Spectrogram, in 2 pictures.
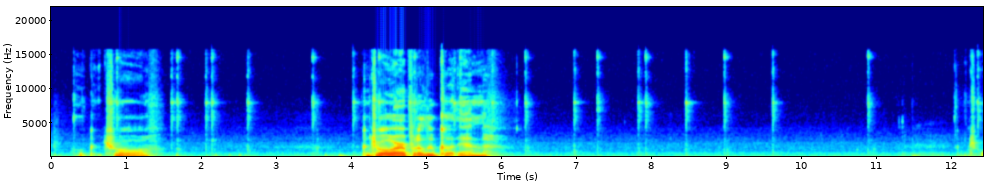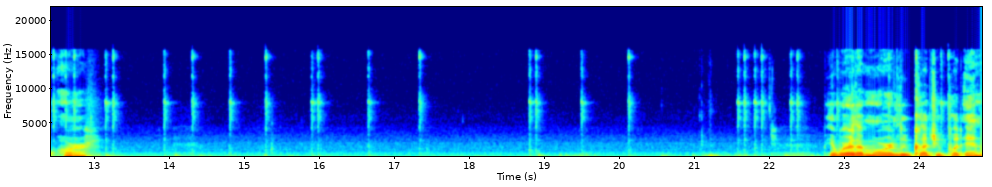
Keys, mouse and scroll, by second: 0.3 ctrl+r, 0.8 click, 0.9 click, 1.6 click, 1.7 click, 2.1 click, 2.2 click, 2.6 click, 4.0 click, 4.8 click, 4.9 click, 5.9 click, 7.0 click, 7.8 click, 8.0 click, 8.5 click, 9.6 click, 12.1 ctrl+r, 12.4 click, 12.5 click, 12.6 click, 12.8 double click, 13.2 double click, 13.3 double click, 14.0 double click, 14.8 click, 15.9 click, 16.0 click, 16.7 click, 18.8 click, 18.9 click, 19.5 click, 21.1 ctrl+r, 21.6 click, 21.8 click, 21.9 double click, 22.3 double click, 22.4 double click, 22.9 double click, 24.3 click, 24.4 click.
